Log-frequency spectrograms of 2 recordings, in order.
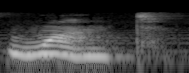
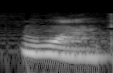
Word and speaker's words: won't: is written like this want want it has the same pronunciation as the verb want okay but of course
